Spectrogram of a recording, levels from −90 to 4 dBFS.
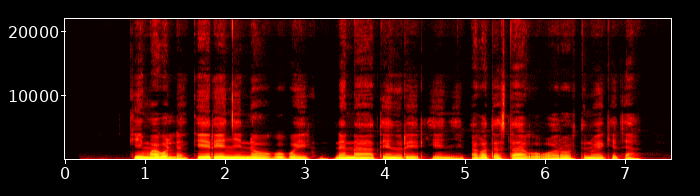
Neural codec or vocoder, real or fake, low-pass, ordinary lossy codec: none; real; none; none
